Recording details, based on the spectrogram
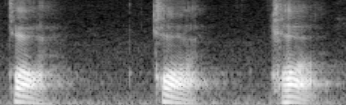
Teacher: So what is written as Q, if you do it in IPA, this is a sound that's known as a uvular stop. · It's like K, but further back in the mouth. The back of your tongue touches the uvula and produces a sound that's not ka, but ka.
